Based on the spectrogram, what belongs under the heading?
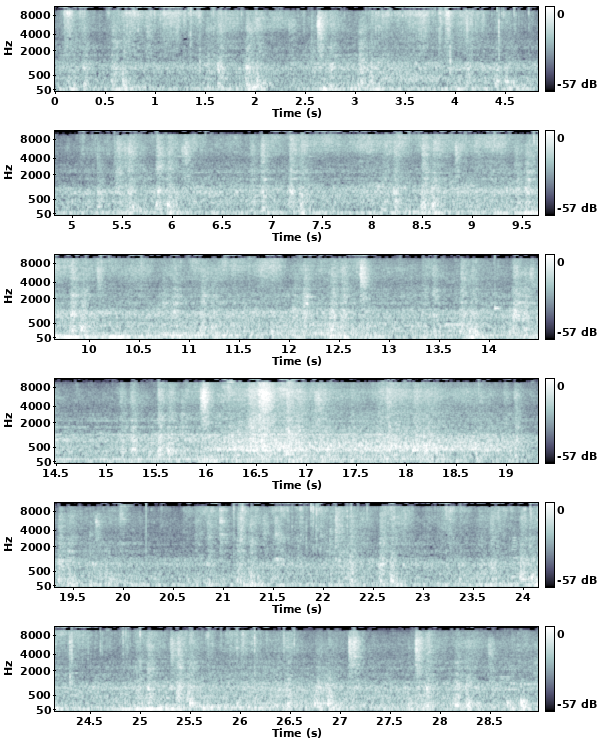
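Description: Running noise of a Tango no Umi diesel railcar heard from inside the car: a steady low rumble with the clickety-clack of the wheels over rail joints.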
